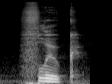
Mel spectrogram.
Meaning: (noun) A lucky or improbable occurrence that could probably never be repeated; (verb) 1. To obtain a successful outcome by pure chance 2. To fortuitously pot a ball in an unintended way
- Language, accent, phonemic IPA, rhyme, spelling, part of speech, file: English, US, /fluk/, -uːk, fluke, noun / verb, En-us-fluke.ogg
